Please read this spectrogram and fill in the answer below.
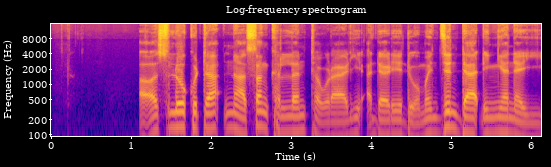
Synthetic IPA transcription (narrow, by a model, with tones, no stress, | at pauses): ʔa˨wɐ˦su˦loː˦kʷʊ˦taː˦ʔnaː˨sɔ˦˨ŋkʰɐ˦lːɔ˦ntɐ˨wɽaː˨ɽiː˦ʔa̰˨dɐ˦ɽeː˦doː˨mɪ˦nd͡ʒɪ˦ndaː˦ɗɪ˦ɲjɐ˦naː˨jiː˦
